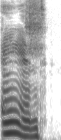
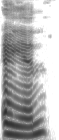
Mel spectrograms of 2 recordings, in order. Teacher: I am going to drop the D because that is not how I say it to my friends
